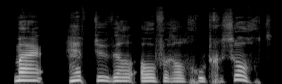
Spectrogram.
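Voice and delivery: high, sweetly friendly question. A narrator's reading. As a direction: ask kindly, pitched well up. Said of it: "vroeg moeder vriendelijk".

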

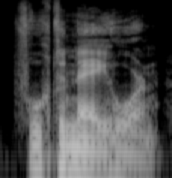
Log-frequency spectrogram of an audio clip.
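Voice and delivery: ordinary delivery, nothing marked

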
